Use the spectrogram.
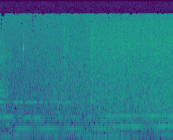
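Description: A continuous, steady wash of ocean waves rolling onto a beach, with soft sustained low tones humming underneath and no voices.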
